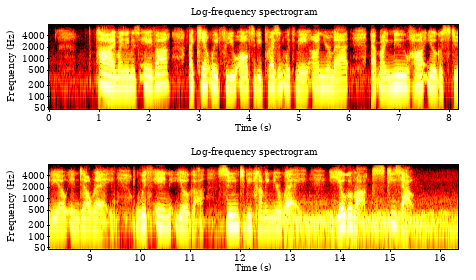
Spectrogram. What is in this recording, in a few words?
Audio Message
